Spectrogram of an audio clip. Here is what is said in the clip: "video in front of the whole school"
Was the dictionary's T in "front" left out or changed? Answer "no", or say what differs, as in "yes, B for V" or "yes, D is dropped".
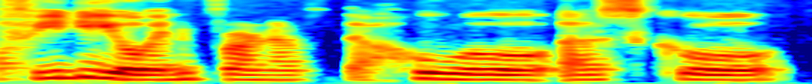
no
